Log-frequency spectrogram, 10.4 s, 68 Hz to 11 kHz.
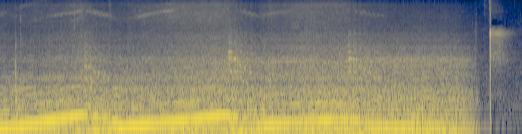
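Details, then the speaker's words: Nissan S13 with freshly swapped SR20DET turbo engine, first drive: pulls through the gears with rising tone, faint turbo whistle and hiss between shifts; car quiet apart from lots of normal turbo noises. "whatever a lot of uh turbo noises the car is still quiet but just a lot of turbo"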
